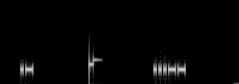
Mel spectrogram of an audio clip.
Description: Morse code, heard as a keyed tone, about 50 wpm, 700 Hz. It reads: A 3
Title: Single Letter-Number - Rapid-Fire 50wpm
